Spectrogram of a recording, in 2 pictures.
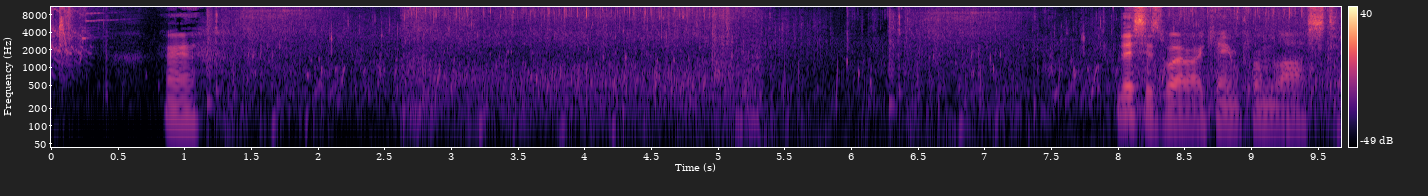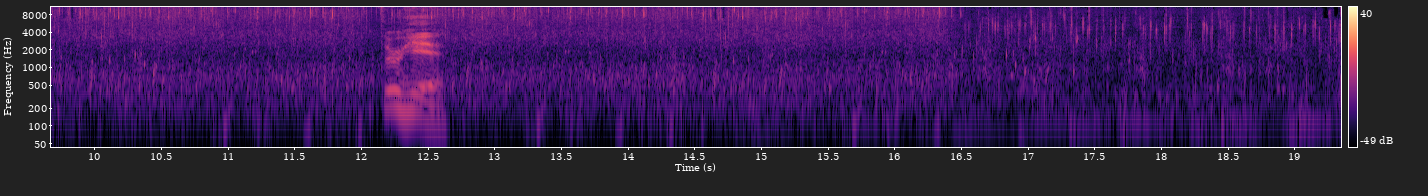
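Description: A bubbling, sizzling rush sounds as a game character swims through hot goo.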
